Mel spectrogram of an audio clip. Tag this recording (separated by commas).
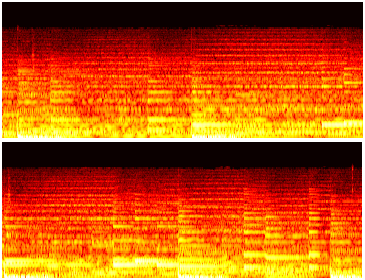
Music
